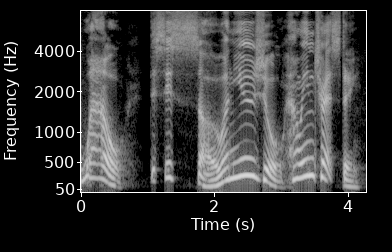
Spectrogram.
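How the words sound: It is said with lively, enthusiastic intonation. The speaker likes the gift. "he didn't say he liked it, but his intonation did"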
